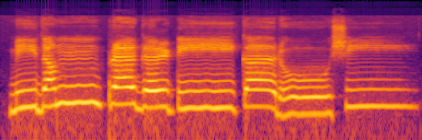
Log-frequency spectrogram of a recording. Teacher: द के ऊपर बिंदी है और बाद में क्या है प्रगति, प वर्ग है, तो क्या होगा बिंदी का उच्चारण म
